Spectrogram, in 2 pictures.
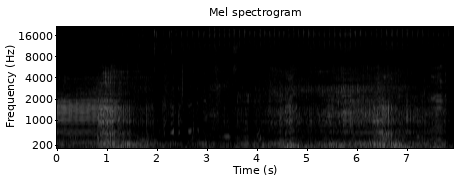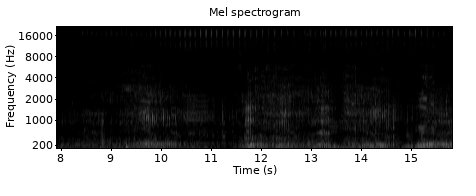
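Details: American bison bellowing during the rut in Yellowstone National Park: deep, rumbling, overlapping roars that run almost continuously for sixteen seconds, rising and falling in strength, with harmonic layers above the low growl.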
